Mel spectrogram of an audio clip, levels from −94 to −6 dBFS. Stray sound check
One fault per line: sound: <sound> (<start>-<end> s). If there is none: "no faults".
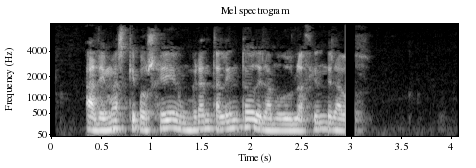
sound: dropout (2.9-3.0 s)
